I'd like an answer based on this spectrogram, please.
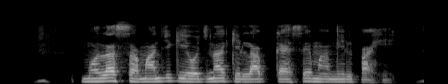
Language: Chhattisgarhi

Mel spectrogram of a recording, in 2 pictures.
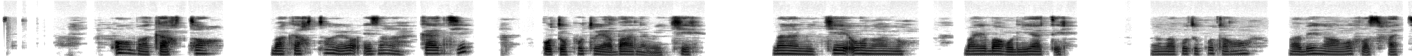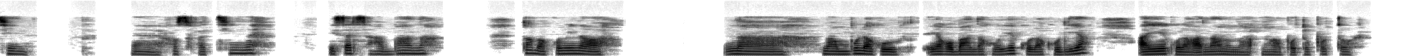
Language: Lingala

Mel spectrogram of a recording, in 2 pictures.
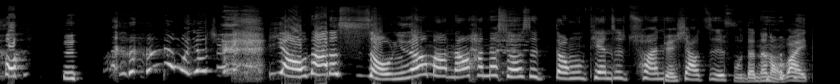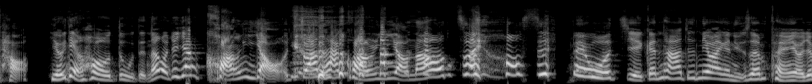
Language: Chinese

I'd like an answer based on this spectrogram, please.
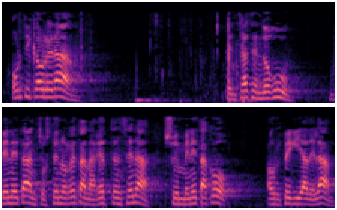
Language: Basque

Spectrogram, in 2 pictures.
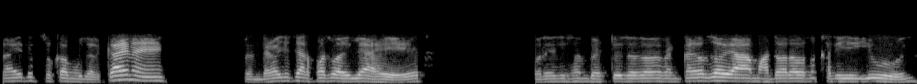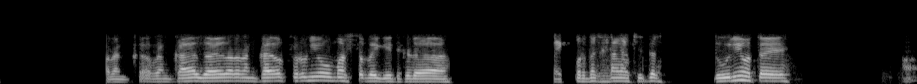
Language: Marathi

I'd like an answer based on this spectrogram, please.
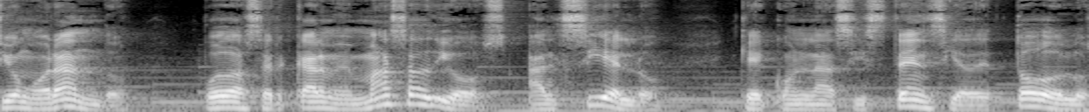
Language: Spanish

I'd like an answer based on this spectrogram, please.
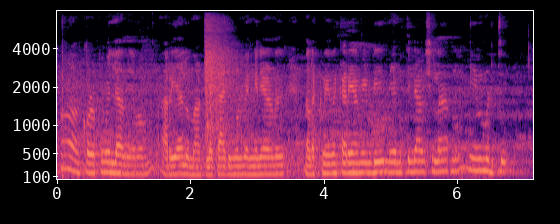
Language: Malayalam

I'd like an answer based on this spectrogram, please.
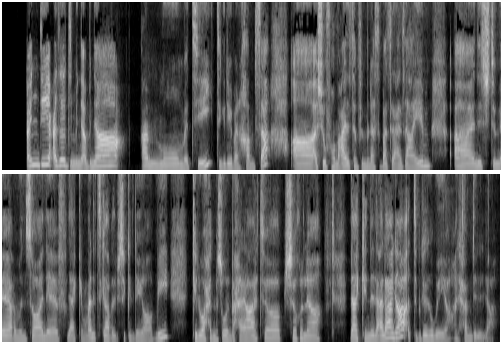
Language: Najdi Arabic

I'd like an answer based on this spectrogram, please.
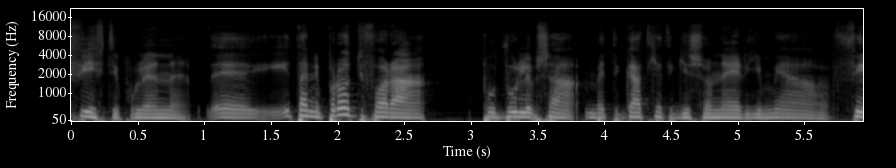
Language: Greek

